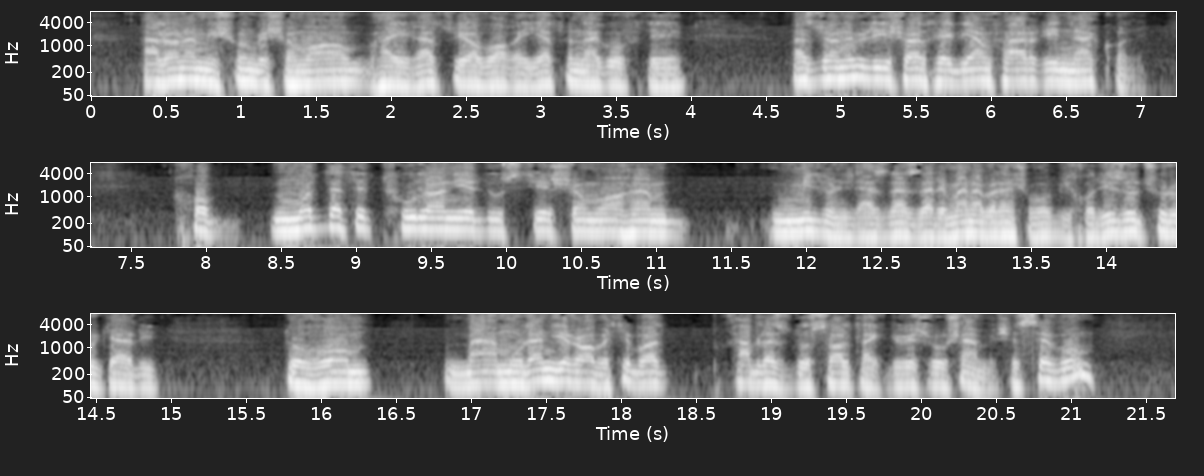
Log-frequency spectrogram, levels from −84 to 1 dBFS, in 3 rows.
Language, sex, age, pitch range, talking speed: Persian, male, 60-79, 100-120 Hz, 130 wpm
